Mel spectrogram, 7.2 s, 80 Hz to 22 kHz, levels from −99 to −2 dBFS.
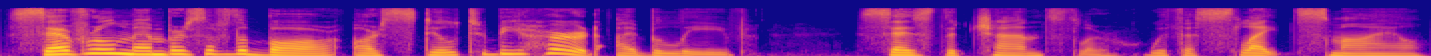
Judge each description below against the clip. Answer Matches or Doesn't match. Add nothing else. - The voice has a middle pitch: Matches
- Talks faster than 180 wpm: Doesn't match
